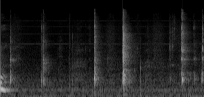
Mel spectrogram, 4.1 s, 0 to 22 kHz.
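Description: An 8mm film magazine being seated in a Cine-Kodak Medallion 8 movie camera and the camera's side door being shut: about half a dozen sharp clicks at uneven intervals, the loudest about two and a half seconds in.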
